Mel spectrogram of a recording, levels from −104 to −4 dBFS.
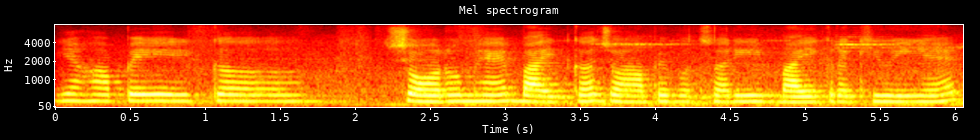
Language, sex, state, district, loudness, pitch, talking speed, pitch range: Hindi, female, Chhattisgarh, Raigarh, -17 LUFS, 225 Hz, 160 wpm, 215-230 Hz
